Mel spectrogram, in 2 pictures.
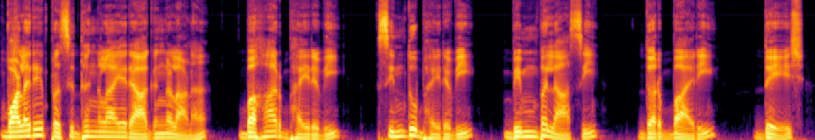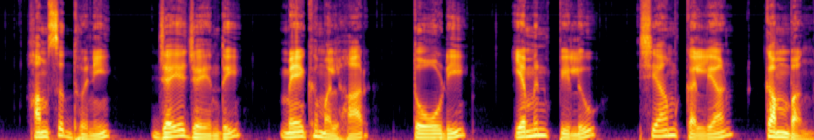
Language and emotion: Malayalam, neutral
